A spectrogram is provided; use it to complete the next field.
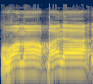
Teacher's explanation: لام کے اوپر کھڑا زبر ہے، کھڑا زبر کو ایک الف کے برابر کھینچ کر پڑھیں گے۔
